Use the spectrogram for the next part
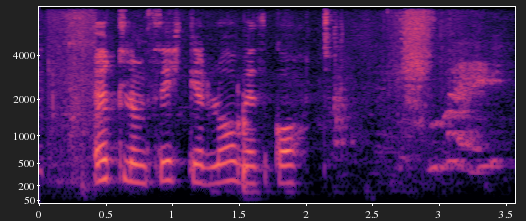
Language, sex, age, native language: Icelandic, female, 10, Lithuanian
